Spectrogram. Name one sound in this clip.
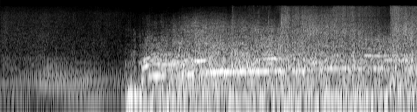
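A burst of energy roars and crackles.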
